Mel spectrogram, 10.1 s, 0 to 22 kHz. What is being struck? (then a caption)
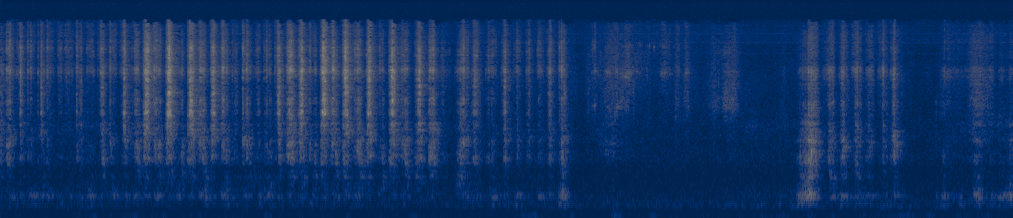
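Wax-coated scratch-art card scratched with a wooden stylus. A wooden stylus scratches and rubs the coating of a flat, black-coated scratch-art card, about A4 size, lying on a table. Quick bright rasping strokes run for the first five or so seconds, then soften into a quiet, breathy rubbing. A sharper, louder scrape near the eighth second is followed by a few lighter strokes to the end.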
